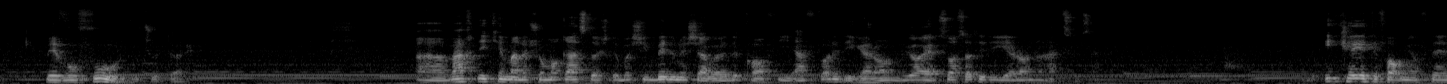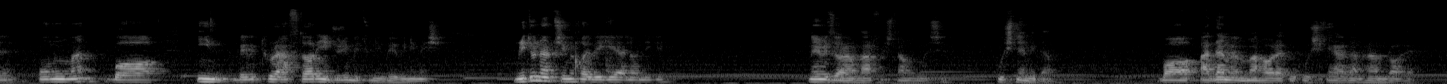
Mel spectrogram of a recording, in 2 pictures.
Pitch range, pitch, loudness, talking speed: 90-115 Hz, 100 Hz, -33 LUFS, 110 wpm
